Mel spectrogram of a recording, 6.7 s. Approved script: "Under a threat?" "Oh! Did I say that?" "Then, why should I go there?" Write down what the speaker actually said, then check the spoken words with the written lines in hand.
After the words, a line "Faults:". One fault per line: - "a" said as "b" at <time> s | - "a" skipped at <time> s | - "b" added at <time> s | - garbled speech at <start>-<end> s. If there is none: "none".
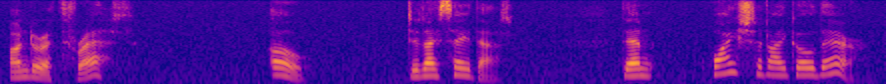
"Under a threat?" "Oh! Did I say that?" "Then, why should I go there?"
Faults:
none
